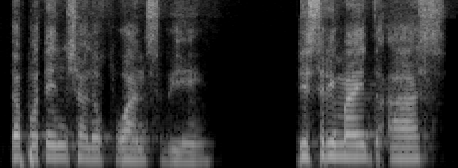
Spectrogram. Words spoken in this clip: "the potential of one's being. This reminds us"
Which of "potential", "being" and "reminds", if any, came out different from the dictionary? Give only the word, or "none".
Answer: reminds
